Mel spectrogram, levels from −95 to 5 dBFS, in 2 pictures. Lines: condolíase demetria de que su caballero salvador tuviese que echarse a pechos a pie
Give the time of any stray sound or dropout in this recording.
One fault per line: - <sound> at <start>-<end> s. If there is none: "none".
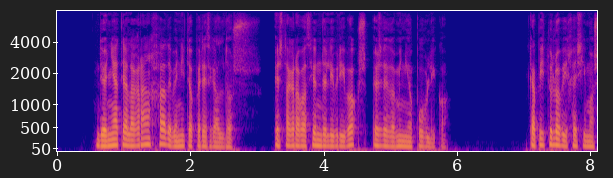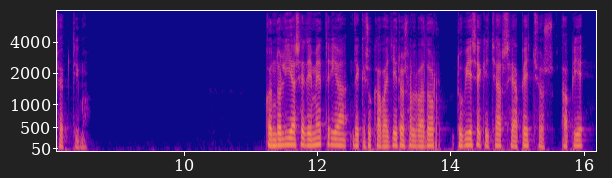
none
